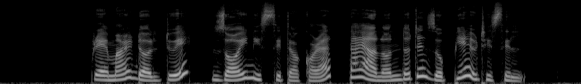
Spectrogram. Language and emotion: Assamese, happy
